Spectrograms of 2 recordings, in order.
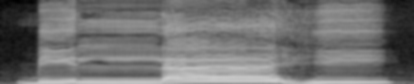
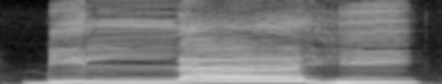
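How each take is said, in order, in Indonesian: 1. Bunyi h-nya penuh, dari pangkal tenggorokan. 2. Bunyi h-nya penuh, dari pangkal tenggorokan.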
